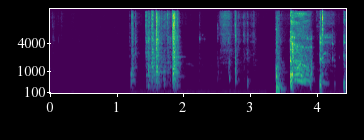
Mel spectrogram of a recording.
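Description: A woman coughing harshly in two bouts, the second, about three and a half seconds in, the louder, with a voiced rasp like throat clearing; she puts the coughing down to her asthma. The first second or so is dead silent.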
